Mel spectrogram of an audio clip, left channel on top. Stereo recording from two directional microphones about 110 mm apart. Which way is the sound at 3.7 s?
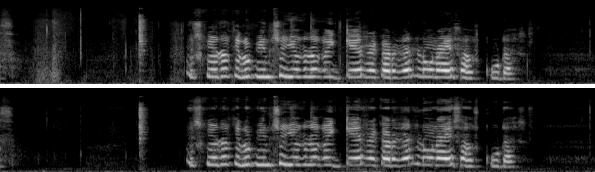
60° right (ahead or behind).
